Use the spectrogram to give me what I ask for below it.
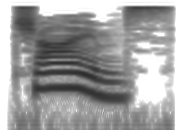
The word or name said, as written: chime's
